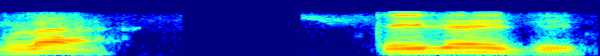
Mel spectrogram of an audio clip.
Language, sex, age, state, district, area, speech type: Odia, male, 18-30, Odisha, Puri, urban, conversation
